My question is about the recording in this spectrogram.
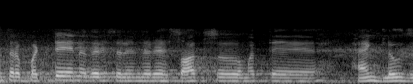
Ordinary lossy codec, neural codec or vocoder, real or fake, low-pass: none; none; real; 5.4 kHz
